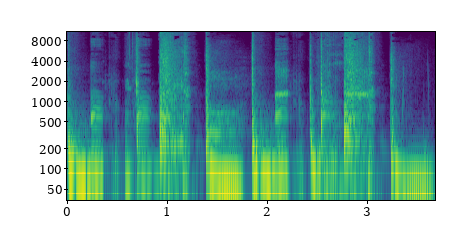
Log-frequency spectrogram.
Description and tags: Hiphop/beats made with flstudio12/reaktor/omnisphere2
130bpm, beat, drum, drumloop, glitch, hip, hop, loop, pack, trip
